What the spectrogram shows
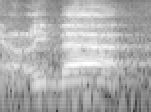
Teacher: عباد اگر آپ پڑھتے ہیں تو وہ آپ حمزہ پڑھ رہے ہیں، عین نہیں پڑھ رہے، عبا پڑھنا ہے، عبا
